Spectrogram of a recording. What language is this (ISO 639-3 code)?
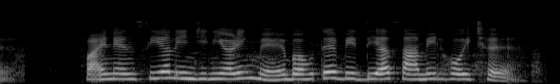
mai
